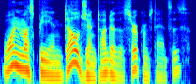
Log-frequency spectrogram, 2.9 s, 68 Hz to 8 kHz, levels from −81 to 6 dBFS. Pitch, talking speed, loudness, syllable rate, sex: 135 Hz, 145 wpm, -18 LUFS, 5.1 syllables/s, male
